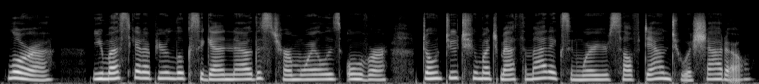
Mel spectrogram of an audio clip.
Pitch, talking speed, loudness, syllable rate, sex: 245 Hz, 195 wpm, -17 LUFS, 5.1 syllables/s, female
